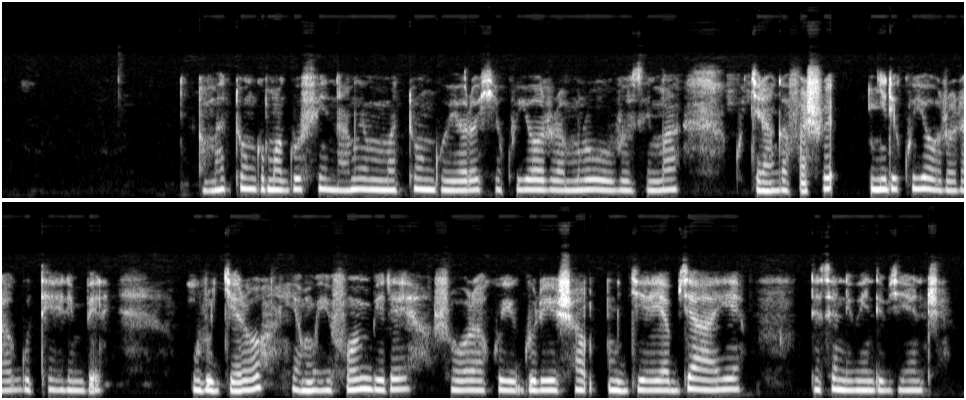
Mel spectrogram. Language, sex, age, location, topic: Kinyarwanda, female, 18-24, Huye, agriculture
